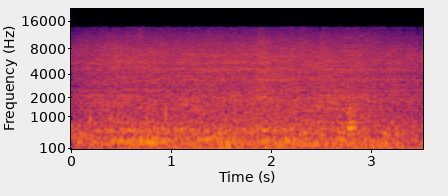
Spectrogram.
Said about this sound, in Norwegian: Kjøledisken går for fullt på El Refugio.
